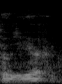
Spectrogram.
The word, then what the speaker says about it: Hozier: to watch two videos to see how he pronounced it it's josier I'm josier I'm josier this song is like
